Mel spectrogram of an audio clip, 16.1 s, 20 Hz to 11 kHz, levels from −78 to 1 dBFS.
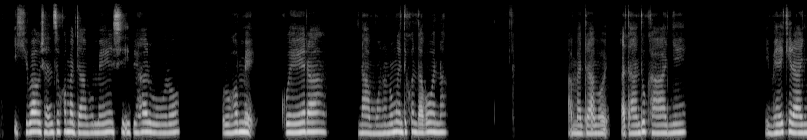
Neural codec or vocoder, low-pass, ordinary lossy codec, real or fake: none; 9.9 kHz; MP3, 64 kbps; real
